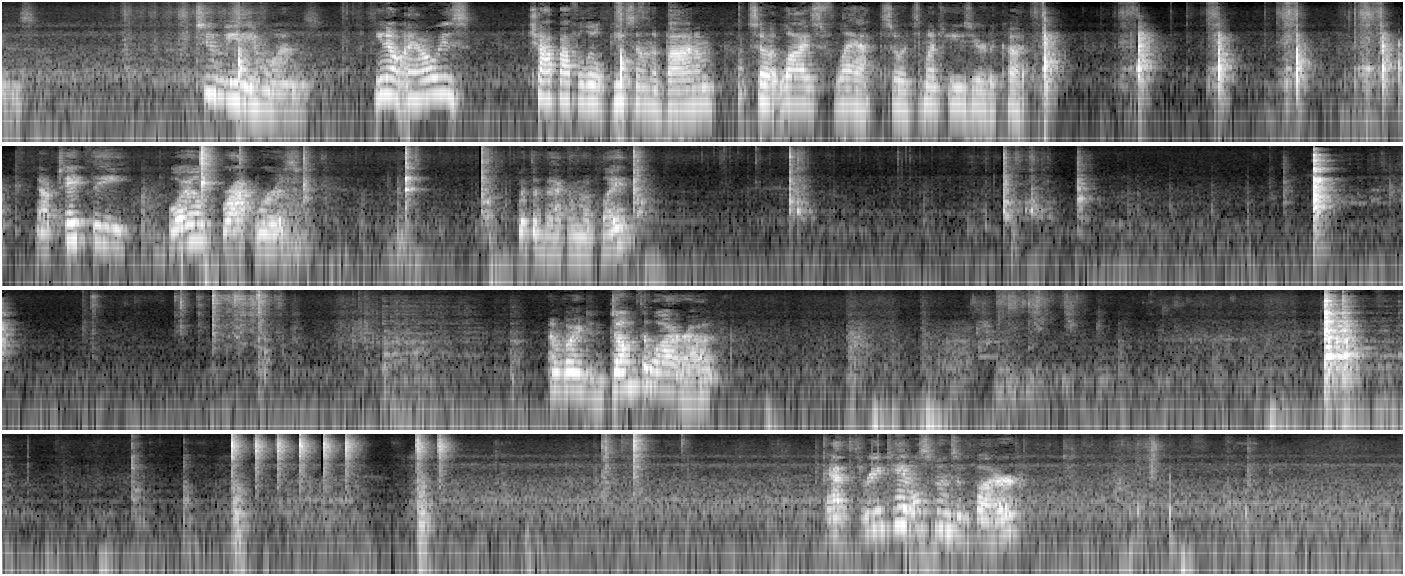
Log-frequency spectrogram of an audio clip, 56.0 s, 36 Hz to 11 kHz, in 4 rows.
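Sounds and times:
spark igniter clicking: 0:44.3 - 0:47.0, 0:47.7 - 0:49.0.

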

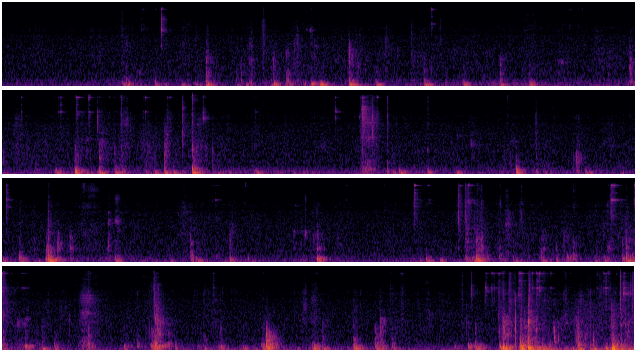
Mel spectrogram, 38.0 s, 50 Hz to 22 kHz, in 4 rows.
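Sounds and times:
puppy and cat play-fighting: 0:00.1 - 0:37.9
paws and bodies bumping: 0:01.7 - 0:14.6, 0:25.1 - 0:37.9
animals scuffling: 0:25.2 - 0:37.9.

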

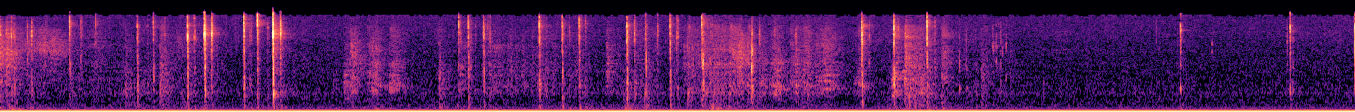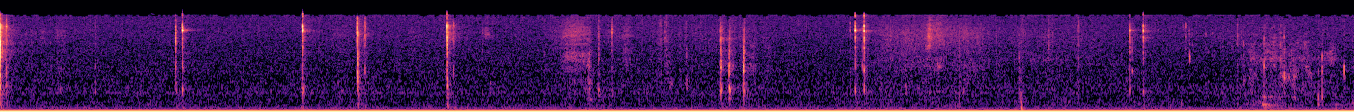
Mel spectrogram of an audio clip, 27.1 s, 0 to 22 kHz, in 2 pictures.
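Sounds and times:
faint soft rustle: 0:18.3 - 0:20.6, 0:22.3 - 0:24.4.

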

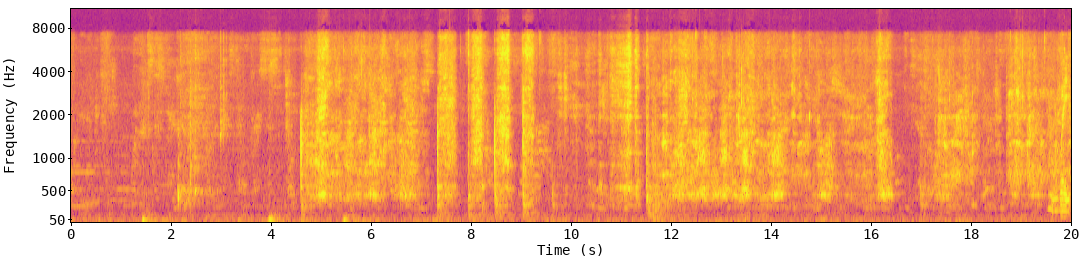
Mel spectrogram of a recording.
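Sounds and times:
wooden spatula scraping skillet: 0:02.0 - 0:03.2, 0:04.3 - 0:20.0.

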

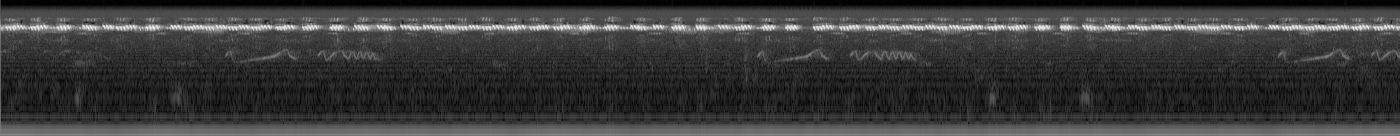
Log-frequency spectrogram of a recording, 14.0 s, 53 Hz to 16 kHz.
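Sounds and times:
night insects chirping: 0:00.0 - 0:14.0
faint whistle-like call: 0:02.2 - 0:03.9, 0:07.6 - 0:09.4, 0:12.8 - 0:14.0.

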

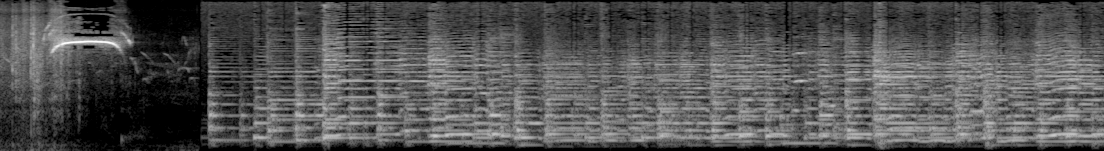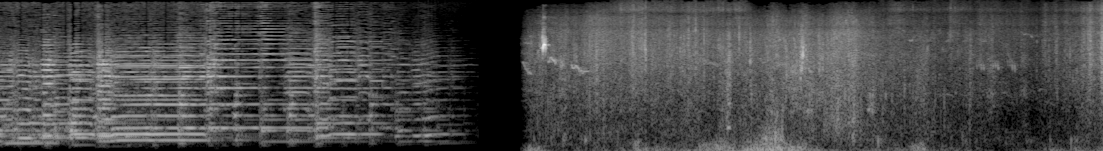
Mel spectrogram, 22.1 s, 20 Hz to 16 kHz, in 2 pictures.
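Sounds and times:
plucked strings: 0:02.0 - 0:15.6
lively fiddle tune: 0:02.0 - 0:15.8.

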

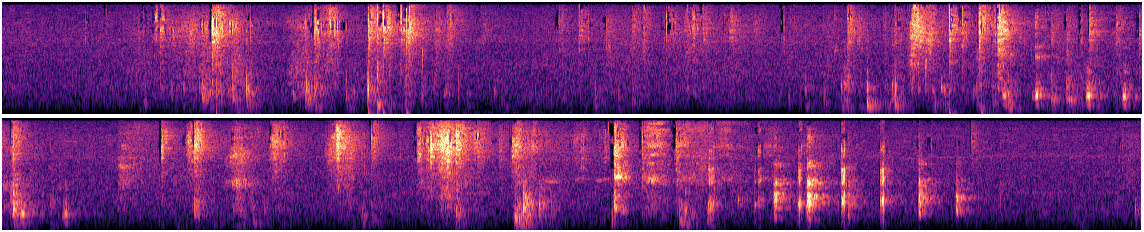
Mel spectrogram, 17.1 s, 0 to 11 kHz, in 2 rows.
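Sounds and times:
paws scuffling and tapping: 0:01.0 - 0:09.0.

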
